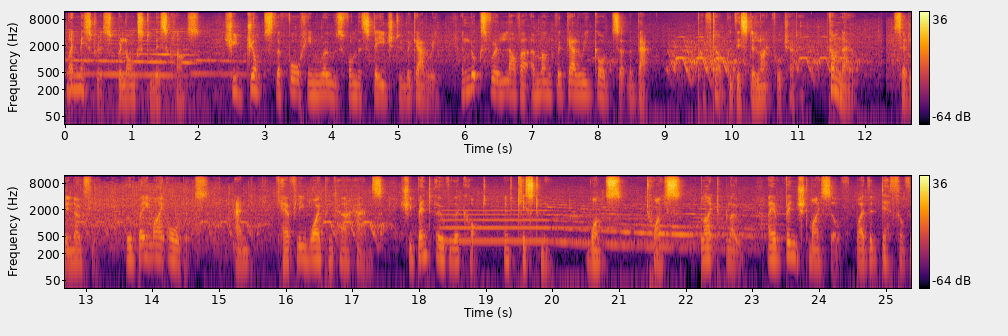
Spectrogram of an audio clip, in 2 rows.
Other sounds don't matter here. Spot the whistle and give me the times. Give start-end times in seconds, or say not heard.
not heard.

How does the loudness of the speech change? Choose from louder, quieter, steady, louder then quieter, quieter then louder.
steady.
